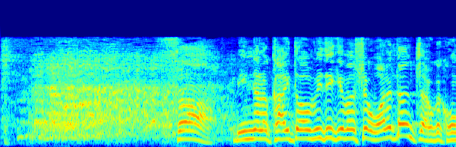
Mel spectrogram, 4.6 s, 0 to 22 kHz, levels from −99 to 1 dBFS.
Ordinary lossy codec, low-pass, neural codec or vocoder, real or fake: none; none; codec, 16 kHz, 16 kbps, FreqCodec, larger model; fake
